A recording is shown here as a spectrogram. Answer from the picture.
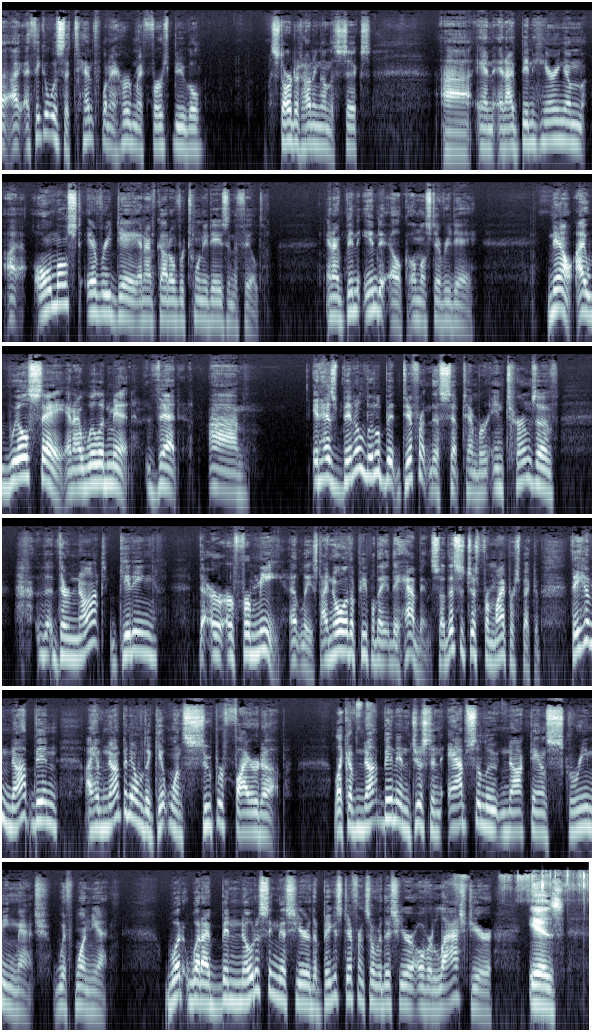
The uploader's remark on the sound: I recorded this episode on my phone from the elk woods of Idaho.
